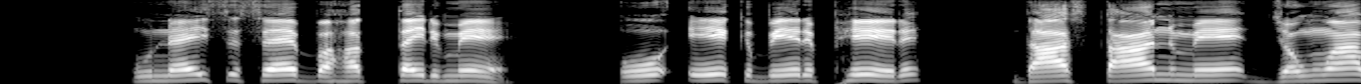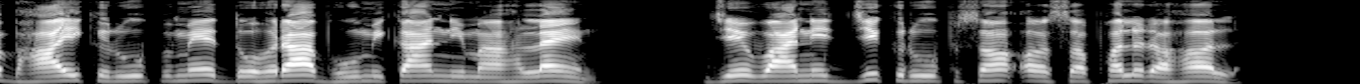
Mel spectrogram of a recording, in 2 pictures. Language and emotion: Maithili, neutral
